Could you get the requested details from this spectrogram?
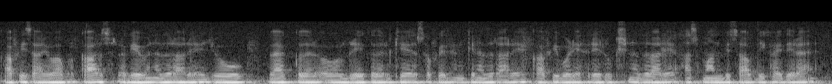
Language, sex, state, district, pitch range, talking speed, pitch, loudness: Hindi, male, West Bengal, Kolkata, 95-100 Hz, 210 wpm, 95 Hz, -15 LUFS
